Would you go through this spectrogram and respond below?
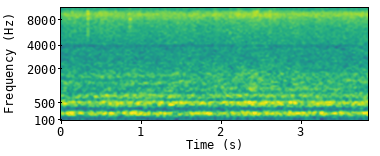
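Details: Steady hum of many bees at a farm in the flooded forest west of Tonle Sap Lake, Cambodia; an unchanging buzzing drone.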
